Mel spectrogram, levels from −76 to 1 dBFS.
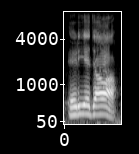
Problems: constant background noise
